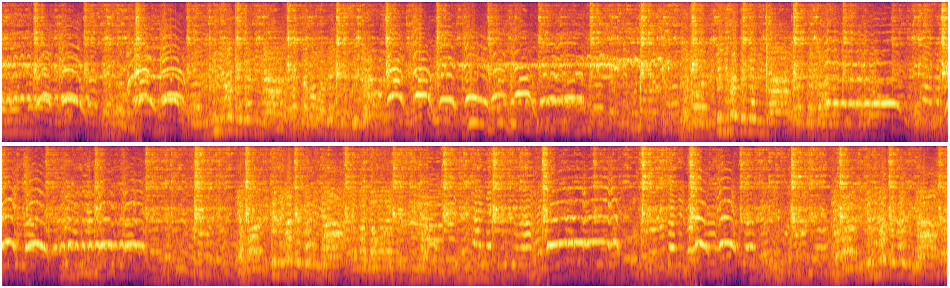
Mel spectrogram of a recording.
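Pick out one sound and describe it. A group of women sing together loudly in a chant outdoors.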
